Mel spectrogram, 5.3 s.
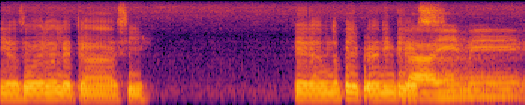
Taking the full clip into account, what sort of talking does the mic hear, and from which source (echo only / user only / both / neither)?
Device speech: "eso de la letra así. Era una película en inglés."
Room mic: both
